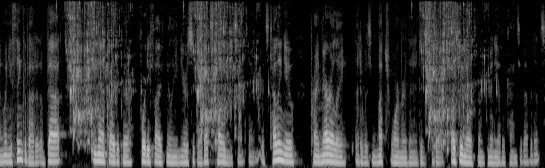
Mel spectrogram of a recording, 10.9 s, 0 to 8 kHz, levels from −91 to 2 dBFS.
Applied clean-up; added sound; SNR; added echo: classical method spectral subtraction.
